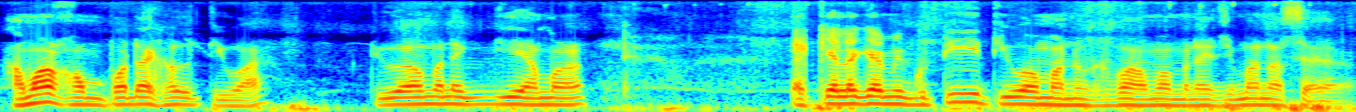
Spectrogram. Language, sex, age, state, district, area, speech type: Assamese, male, 45-60, Assam, Kamrup Metropolitan, urban, spontaneous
